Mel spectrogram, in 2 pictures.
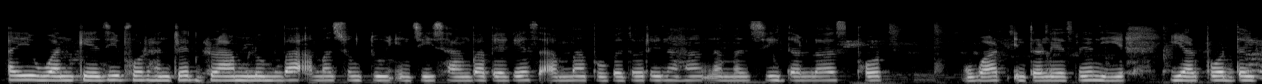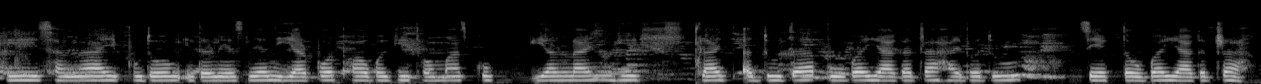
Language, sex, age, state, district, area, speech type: Manipuri, female, 45-60, Manipur, Churachandpur, rural, read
